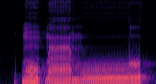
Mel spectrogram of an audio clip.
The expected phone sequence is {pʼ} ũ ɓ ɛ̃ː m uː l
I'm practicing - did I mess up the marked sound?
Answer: yes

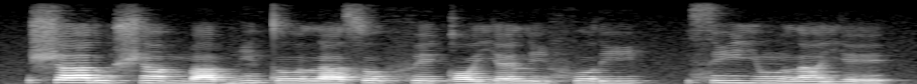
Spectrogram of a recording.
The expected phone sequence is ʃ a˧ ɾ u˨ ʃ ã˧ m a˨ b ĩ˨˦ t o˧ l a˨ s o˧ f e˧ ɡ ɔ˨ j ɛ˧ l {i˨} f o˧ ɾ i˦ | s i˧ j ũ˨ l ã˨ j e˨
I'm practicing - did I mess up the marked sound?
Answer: no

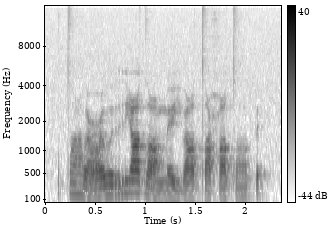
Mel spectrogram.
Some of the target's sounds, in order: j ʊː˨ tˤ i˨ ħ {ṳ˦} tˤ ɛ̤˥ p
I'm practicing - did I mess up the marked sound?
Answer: yes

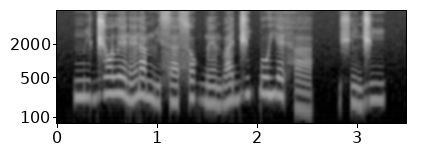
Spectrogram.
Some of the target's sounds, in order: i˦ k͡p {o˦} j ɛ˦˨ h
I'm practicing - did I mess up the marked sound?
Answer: no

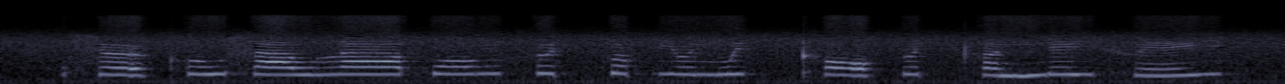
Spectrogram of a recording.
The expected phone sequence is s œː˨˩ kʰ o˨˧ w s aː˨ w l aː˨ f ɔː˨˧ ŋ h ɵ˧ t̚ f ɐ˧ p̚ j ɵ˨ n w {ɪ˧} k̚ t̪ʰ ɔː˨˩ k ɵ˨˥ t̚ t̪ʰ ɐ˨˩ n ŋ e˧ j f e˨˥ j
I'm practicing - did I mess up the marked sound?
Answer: no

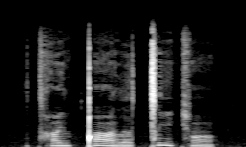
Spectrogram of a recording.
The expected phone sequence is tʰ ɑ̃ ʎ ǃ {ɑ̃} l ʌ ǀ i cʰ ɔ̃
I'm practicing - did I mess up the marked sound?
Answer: no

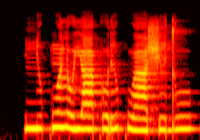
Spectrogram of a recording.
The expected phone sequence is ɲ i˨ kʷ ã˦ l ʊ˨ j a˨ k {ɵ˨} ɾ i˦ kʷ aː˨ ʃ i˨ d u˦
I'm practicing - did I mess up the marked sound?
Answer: yes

